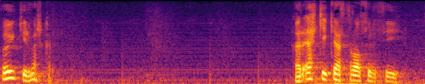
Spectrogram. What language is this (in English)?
Icelandic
